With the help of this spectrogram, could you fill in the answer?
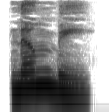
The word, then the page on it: ನಂಬಿ: kannada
